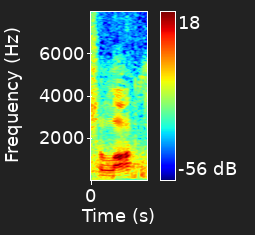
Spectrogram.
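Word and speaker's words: Shalott: days quoting Lady of Shallot. and so I really wanted to get this. It's beautiful, but also because of Anne. So It's pronounced Shallot. she says Shallot.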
